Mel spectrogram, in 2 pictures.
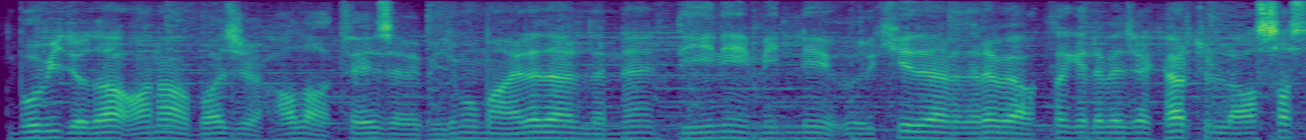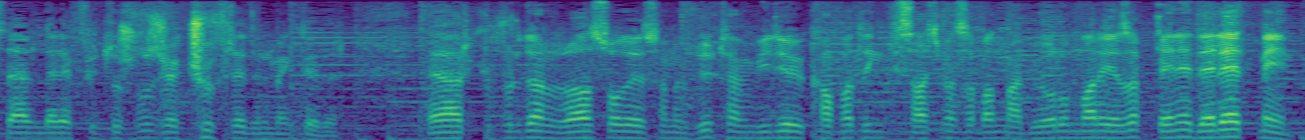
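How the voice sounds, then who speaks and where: A man's voice: mid-range voice, flat delivery, fast. Man, let's-play commentator, casual chat, crude swearing, angry outbursts, game music behind. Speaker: gameplay commentator. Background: game music and sound effects.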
